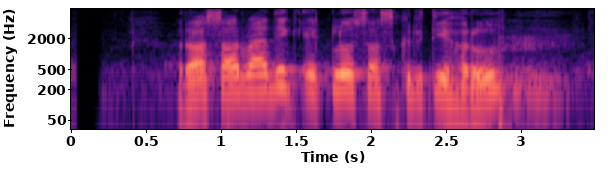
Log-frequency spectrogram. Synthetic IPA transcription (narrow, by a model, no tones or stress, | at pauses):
rʌsʌrbad̪ʱikeklosʌ̃nskrit̪iɦʌɾu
